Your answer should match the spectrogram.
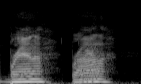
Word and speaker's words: Branagh: Kenneth Branagh.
